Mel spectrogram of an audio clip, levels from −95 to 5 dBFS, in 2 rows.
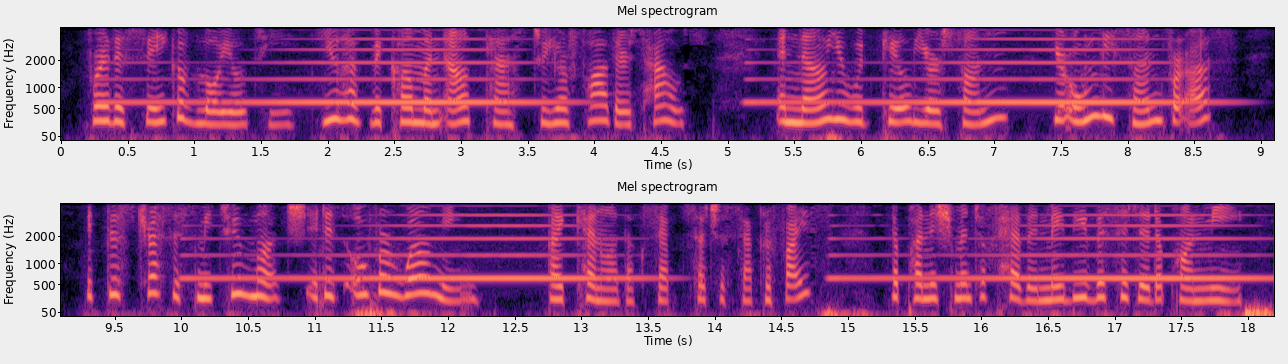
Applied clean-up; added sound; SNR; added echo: none; Wind instrument, woodwind instrument; 4 dB; none.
